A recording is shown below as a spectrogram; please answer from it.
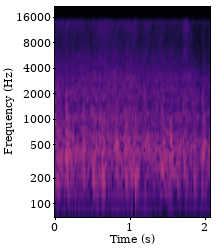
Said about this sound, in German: Der Zug rattert dem Abend entgegen, hält schließlich auf freier Strecke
